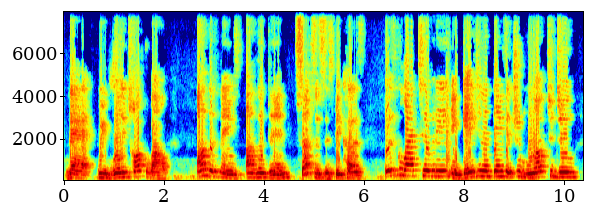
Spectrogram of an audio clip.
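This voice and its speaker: A woman's voice: fairly high pitch, expressive, a little slow, darkish tone. A woman giving a conversational, instructive explanation as a guest expert, often checking in with short tag questions. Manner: checks in often with right and okay. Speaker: guest expert in substance use and overdose prevention education. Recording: roomy echo, distant from the mic.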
